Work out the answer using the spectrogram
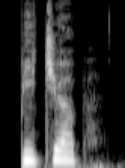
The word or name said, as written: BIJOBS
